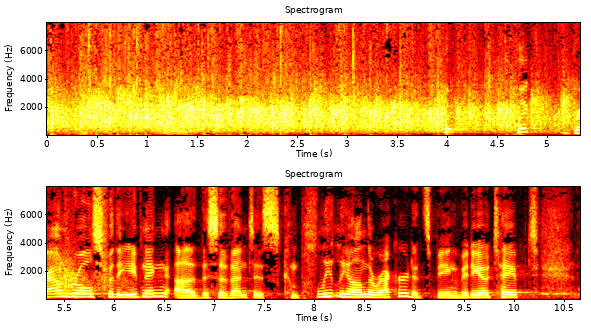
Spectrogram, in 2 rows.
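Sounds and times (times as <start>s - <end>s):
audience applauding: 0.0s - 6.2s
speech: 4.0s - 10.6s.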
